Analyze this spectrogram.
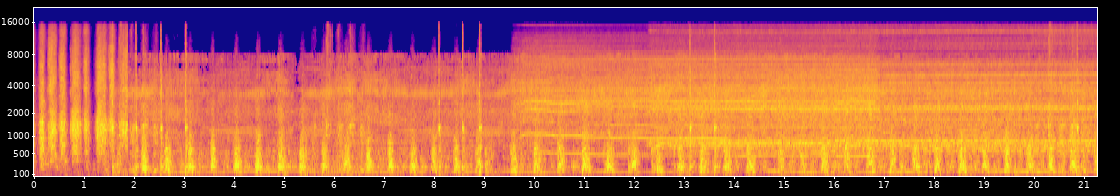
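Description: Rapid sawing strokes, a serrated knife cutting through hardened expanding foam. This runs into a dubbed-in construction sound effect of rhythmic sawing under a steady power-tool whine, which changes pitch about ten seconds in.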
